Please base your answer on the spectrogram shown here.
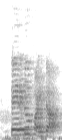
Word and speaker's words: Pteridophyta: Last, third one, it is division 3 टेरिडोफायटा. Spelling कडे लक्ष द्या. दो इट इज PTERIDOPHYTA, इट इज प्रोनाउन्स्ड ॲज टेरिडोफायटा. P silent आहे.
